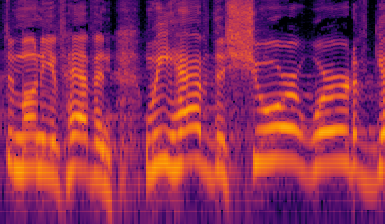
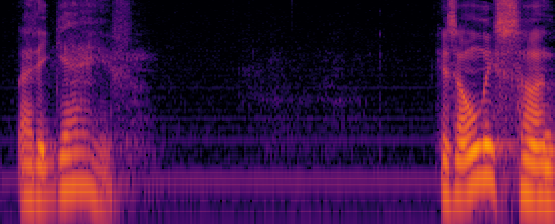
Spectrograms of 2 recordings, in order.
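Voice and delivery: reverent hush; 8 semitones lower, 5 dB quieter than usual. Acted. Preacher quietly reciting the whole verse to the congregation. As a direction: read it like a whispered prayer.

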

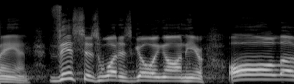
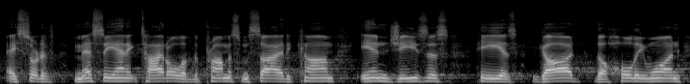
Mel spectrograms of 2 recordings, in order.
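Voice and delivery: usual speaking voice

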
